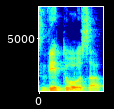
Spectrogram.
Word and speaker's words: Virtuosa: Keith has 250 days to go to their very first cruise on MSC Virtuosa. What is the correct way? It's Virtuosa because it's an Italian word.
